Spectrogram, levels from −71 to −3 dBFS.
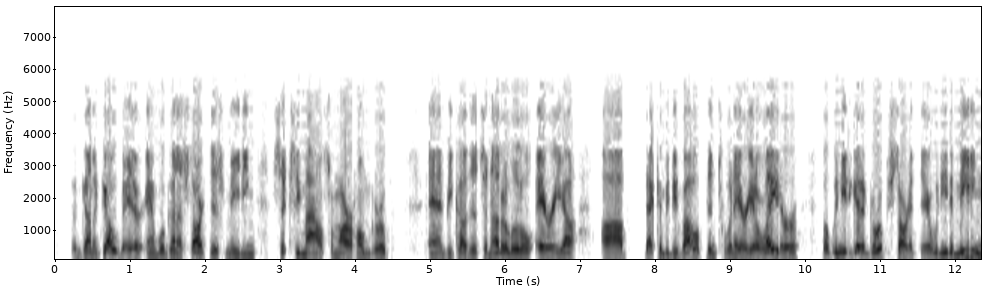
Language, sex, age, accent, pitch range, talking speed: English, male, 60-79, American, 125-170 Hz, 225 wpm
